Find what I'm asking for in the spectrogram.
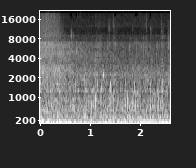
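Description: A Kerala-style fish curry with raw garlic added bubbles at a vigorous boil, a dense continuous burble of popping bubbles heard up close and alone.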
